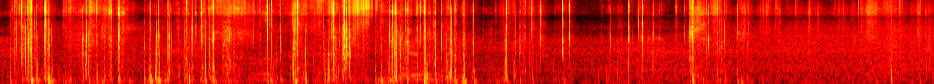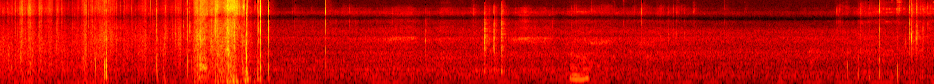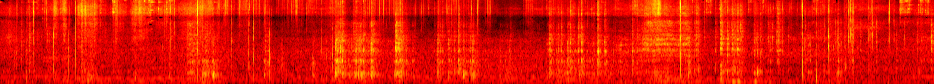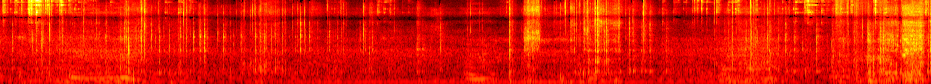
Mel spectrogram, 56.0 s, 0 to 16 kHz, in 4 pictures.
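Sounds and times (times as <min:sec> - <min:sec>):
low hum: 0:25.8 - 0:56.0.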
